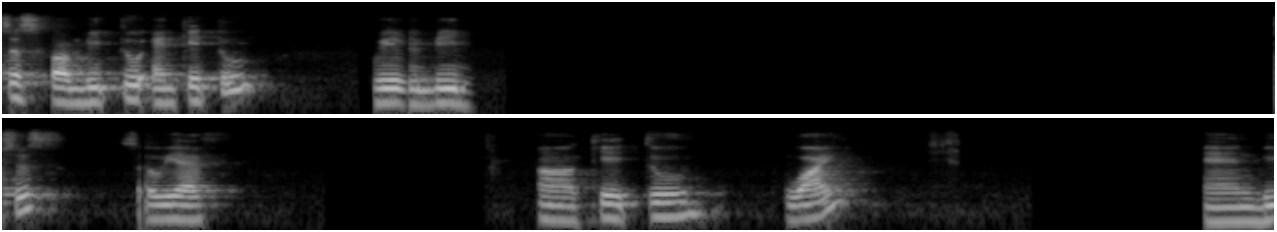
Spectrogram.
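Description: A man explains calmly through an online call, pausing often.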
